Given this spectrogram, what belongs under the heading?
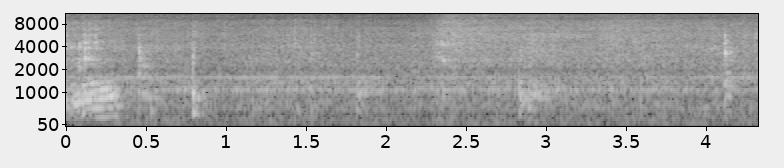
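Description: Ginger garlic paste is stirred in a hot pot while chicken biryani cooks, giving a steady sizzle and frying hiss with a few sharp scrapes and clinks of the spoon.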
